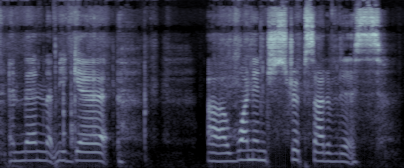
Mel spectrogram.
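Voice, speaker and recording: Mumbling at a very slow pace, a woman speaks at a medium pitch with monotone, flat intonation. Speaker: crafting channel host. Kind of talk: craft tutorial. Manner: casual, hesitant with fillers.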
